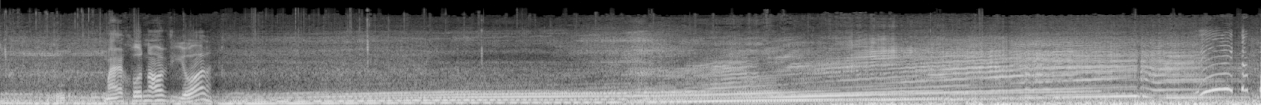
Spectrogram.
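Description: A motorcycle engine revs and rises steadily in pitch as it speeds up.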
